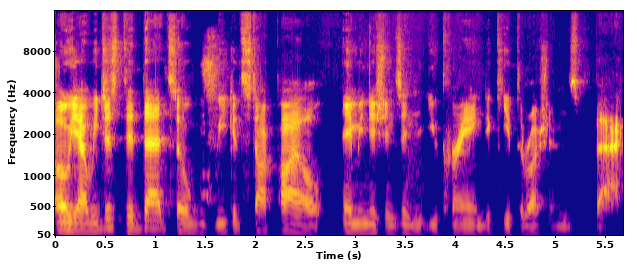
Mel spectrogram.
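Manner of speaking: plain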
